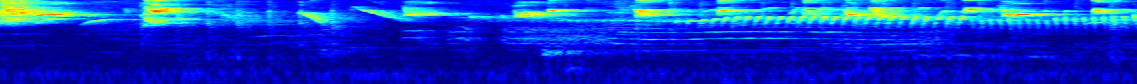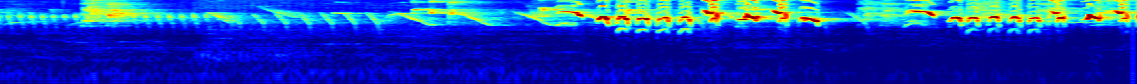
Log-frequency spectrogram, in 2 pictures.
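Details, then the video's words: Black-headed bulbul, still learning its song after its moult, moves through varied high chirps and short trills, ending in a loud, fast, dense twittering burst. "Burung Cucak cungkok gacor paska mabung"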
